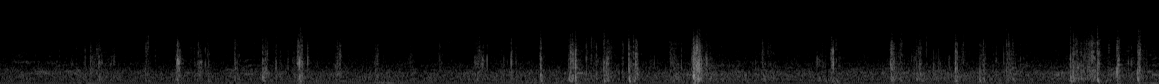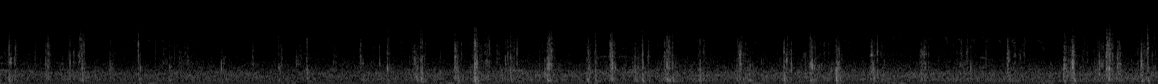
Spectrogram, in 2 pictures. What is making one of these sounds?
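Footsteps run quickly over dry dirt and gravel.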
